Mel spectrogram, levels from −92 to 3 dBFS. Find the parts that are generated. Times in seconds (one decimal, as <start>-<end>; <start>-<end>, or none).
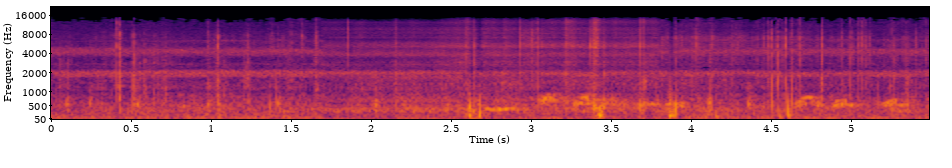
1.7-3.8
